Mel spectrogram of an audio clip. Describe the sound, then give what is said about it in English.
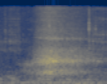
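A patient takes one deep breath in and out through the mouth while a doctor listens to the lungs in a hospital ward. The soft, airy rush swells in the middle, then eases off. “I'm going to have you take a nice deep breath in and out through your mouth.”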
